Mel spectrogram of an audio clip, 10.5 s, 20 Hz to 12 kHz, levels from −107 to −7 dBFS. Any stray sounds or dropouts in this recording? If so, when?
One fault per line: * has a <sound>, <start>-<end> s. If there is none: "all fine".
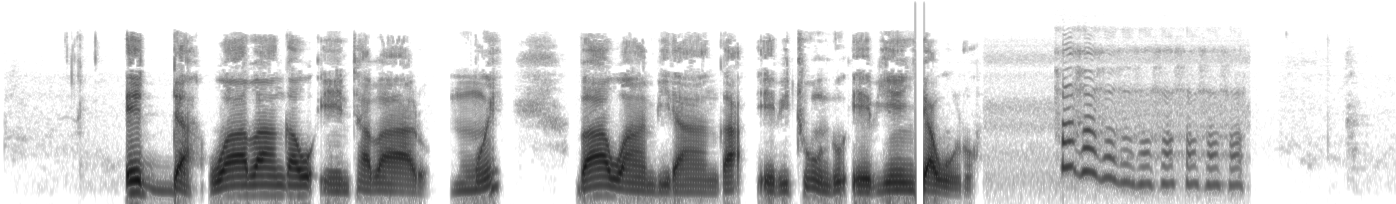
* has a dropout, 6.9-6.9 s
* has a laugh, 7.9-9.4 s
